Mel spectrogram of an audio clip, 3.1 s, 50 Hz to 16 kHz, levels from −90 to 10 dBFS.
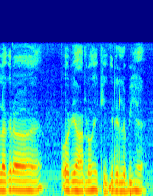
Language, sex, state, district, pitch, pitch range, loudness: Hindi, male, Uttar Pradesh, Shamli, 125 Hz, 120-130 Hz, -15 LUFS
